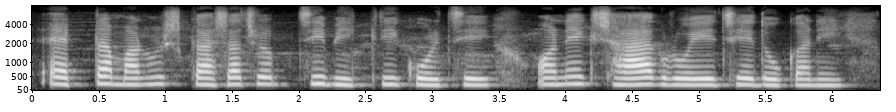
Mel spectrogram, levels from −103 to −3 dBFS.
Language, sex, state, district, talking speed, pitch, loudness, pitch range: Bengali, female, West Bengal, Cooch Behar, 95 wpm, 225 Hz, -19 LUFS, 215-235 Hz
